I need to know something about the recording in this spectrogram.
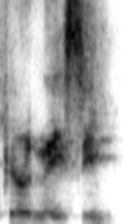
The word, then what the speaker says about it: Piranesi: One would be Piranesi that I read this year, and it's a short book. It's less than 200 pages. It's spelled Anesi. And I learned how to pronounce it from Philip Chase, Piranesi.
